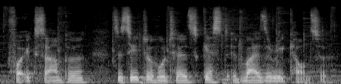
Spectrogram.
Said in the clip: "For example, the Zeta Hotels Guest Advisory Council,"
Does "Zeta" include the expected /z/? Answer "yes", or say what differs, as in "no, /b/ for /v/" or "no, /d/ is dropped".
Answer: no, /s/ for /z/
